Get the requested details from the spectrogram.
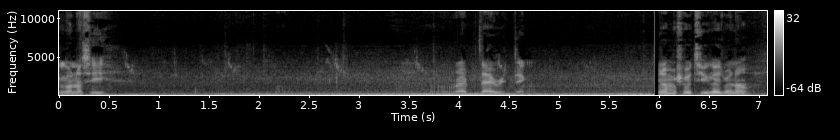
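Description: A car engine hums low and steady from inside the cab.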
